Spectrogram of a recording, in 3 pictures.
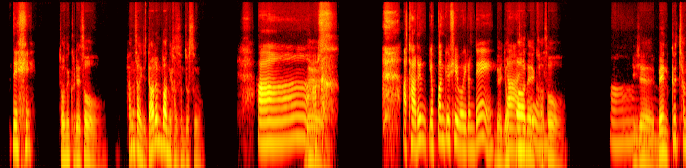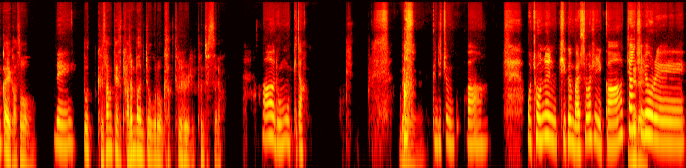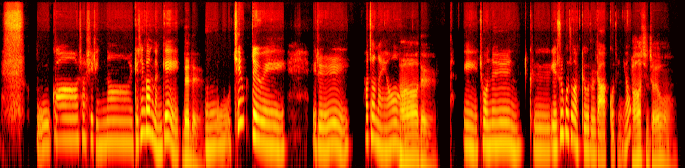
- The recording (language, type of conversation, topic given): Korean, unstructured, 학교에서 가장 행복했던 기억은 무엇인가요?
- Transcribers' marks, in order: laughing while speaking: "네"; other background noise; laugh; laughing while speaking: "각도를 던졌어요"; swallow; sniff; teeth sucking; tapping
